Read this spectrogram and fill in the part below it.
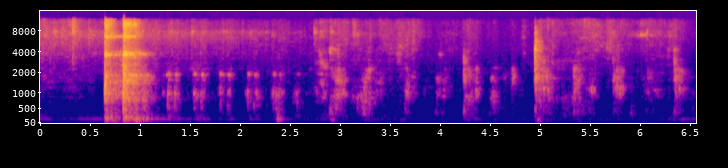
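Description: Quiet, sparse clinks and scrapes come from a utensil stirring carrots in oil in a pan, with a couple of sharper knocks near the start.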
